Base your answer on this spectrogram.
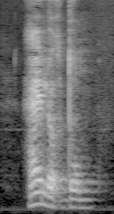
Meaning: holy building or place, sanctuary
- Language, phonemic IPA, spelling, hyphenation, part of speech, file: Dutch, /ˈɦɛi̯.ləɣ.dɔm/, heiligdom, hei‧lig‧dom, noun, Nl-heiligdom.ogg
